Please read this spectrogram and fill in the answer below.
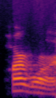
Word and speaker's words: Harward: Harward.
